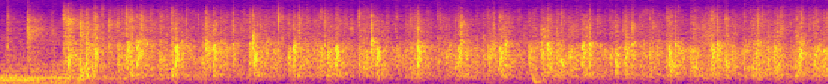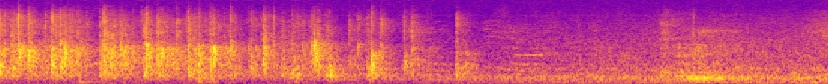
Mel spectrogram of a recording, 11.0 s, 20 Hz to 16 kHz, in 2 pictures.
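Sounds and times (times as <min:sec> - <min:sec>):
crowd applauding: 0:00.0 - 0:08.8.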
